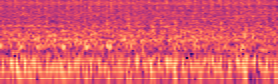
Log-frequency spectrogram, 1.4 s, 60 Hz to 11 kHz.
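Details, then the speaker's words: 2012 Nissan Versa/Latio N17 3-cylinder with P0400 code, flashing check engine light, rough running and higher fuel use: constant airy hiss over idle under the hood near the brake booster; vacuum leak suspected at booster or check valve. "Alright, so let's pop the hood and see how that sounds. You hear like a low escaping sound from here."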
